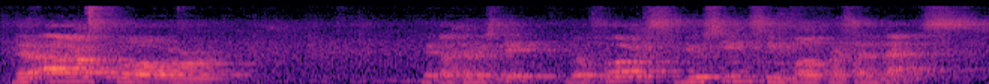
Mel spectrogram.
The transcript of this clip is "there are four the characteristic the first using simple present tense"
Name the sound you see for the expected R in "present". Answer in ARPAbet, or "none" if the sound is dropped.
none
